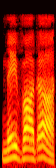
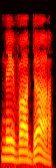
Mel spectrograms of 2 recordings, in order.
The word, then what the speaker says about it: Nevada: The state is pronounced Nevada, not Nevada, according to locals.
